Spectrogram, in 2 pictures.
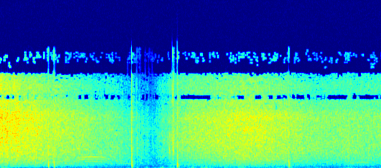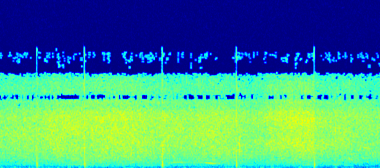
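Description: Daytime fireworks going off: a dense crackling hiss from many crackle effects bursting at once, with about ten sharp single bangs spread through it. The hiss eases for a moment about two to three seconds in.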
